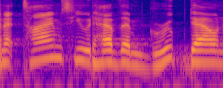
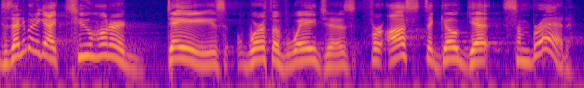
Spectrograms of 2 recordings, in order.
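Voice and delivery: play-acted, sarcastic, scoffing retort; 3 dB louder than usual. Retelling the disciples' reply to Jesus about buying bread: imitating a sarcastic retort. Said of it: "it's just kind of sarcasm here".

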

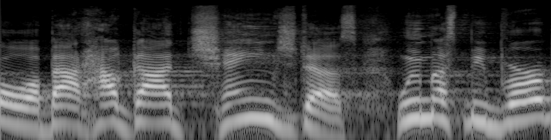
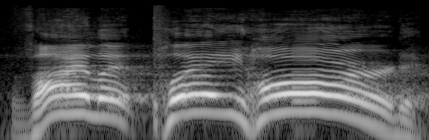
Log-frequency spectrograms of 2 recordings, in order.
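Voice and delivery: big, loud, booming dad voice, hard stretched; 4 semitones higher, 6 dB louder than usual. Retelling calling out to his daughter violet from the sideline: big loud dad voice. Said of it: "in my big dad loud voice".

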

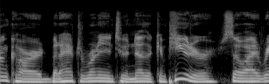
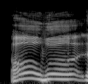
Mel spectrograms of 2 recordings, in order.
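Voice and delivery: mocking impression, higher pitched voice; 9 semitones higher than usual. Ranting about people who defend Apple computers: put-on mocking voice of Apple buyers. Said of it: "I shouldn't use that voice".

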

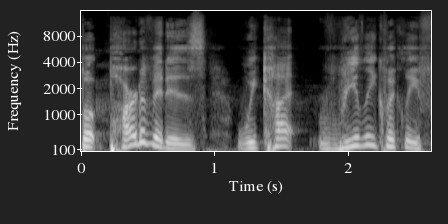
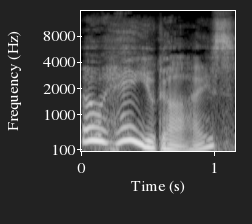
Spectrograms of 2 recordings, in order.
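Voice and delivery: loud, high, put-on posh British schoolboy accent; 8 semitones higher, 5 dB louder than usual. Retelling how he slips back into his school persona: posh British accent. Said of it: "falls back into his posh British accent".

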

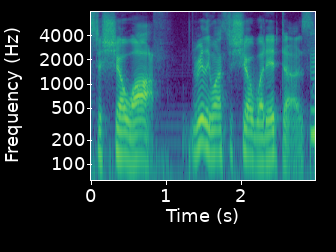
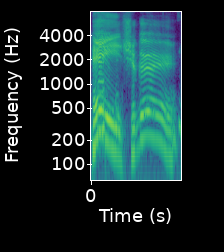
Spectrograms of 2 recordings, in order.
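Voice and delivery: put-on robot voice, pitched higher; 5 semitones higher, 3 dB louder than usual. Describing a man's clumsy sweet-talking, the speaker does the Short Circuit robot sweet-talk. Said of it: "like when the robot on Short Circuit".

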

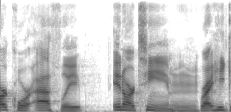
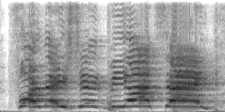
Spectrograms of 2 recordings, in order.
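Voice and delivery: shrill, very high shouted scream; 10 dB louder than usual. Retelling a line yelled over motorcycle engines in class: retelling a scream. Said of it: "I screamed over the motors".

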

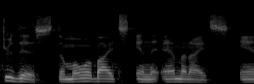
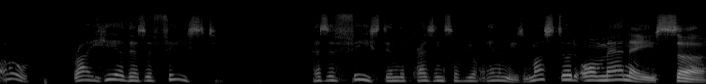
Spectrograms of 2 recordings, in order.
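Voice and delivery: put-on English accent, pitched higher; 6 semitones higher than usual. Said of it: "I'm gonna try to copy it".

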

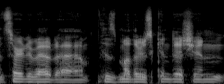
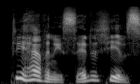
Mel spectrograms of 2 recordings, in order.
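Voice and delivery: put-on New Zealand accent, high-pitched; 6 semitones higher, 4 dB louder than usual. Retelling a zombie story where he asks a pharmacist, New Zealand accent. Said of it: "I'm doing a fucking New Zealand accent".

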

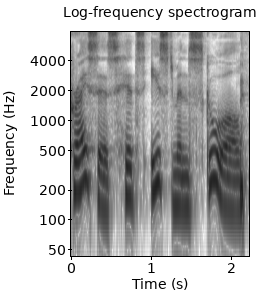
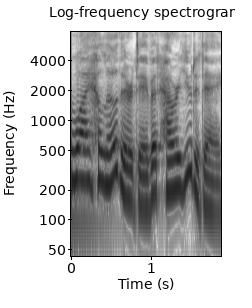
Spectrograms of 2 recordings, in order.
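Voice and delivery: put-on radio announcer voice, mock radio host delivery; 4 semitones higher than usual. Returning a greeting at the start of the show: put-on radio voice. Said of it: "We're using our radio voices".

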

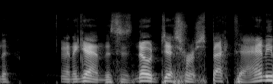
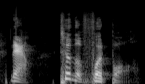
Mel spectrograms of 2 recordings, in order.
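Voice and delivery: ordinary delivery

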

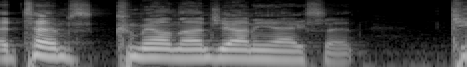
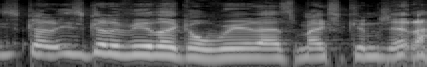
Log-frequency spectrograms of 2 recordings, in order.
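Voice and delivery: normal talking voice

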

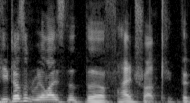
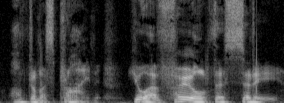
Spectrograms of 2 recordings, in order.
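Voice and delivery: put-on villain voice. Riffing on a police chase after Oliver Queen, a speaker tries a Deathstroke voice. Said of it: "Trying to go for a Deathstroke voice".

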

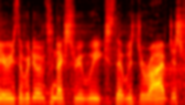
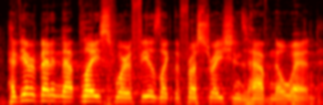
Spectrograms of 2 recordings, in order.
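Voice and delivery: ordinary delivery

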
